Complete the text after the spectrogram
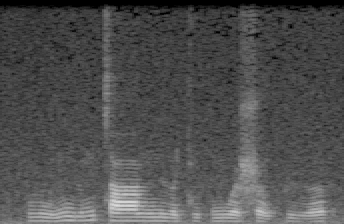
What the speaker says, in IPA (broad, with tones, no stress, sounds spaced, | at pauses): l u˨˩˦ n ŋ ɨ˧˥ m c aː˧ ŋ n ɨ˨˩ ə̯ c u˨˩ p̚ m u˨˩ ə̯ ʂ ə˨˩˦ w k ɨ˨˩˨ ə̯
